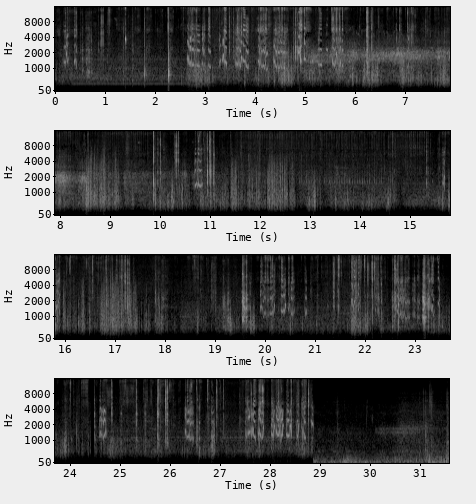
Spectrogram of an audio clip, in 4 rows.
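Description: Hand tools and engine parts clicking, clinking and scraping as hands work among the spark plugs and plug leads of a 1966 Hillman Imp's engine, with a thin squeal for several seconds starting a few seconds in.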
